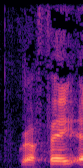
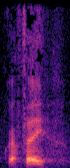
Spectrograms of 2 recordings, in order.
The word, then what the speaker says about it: graphē: Graphē, accent here on the last syllable, graphē, which means a graph.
